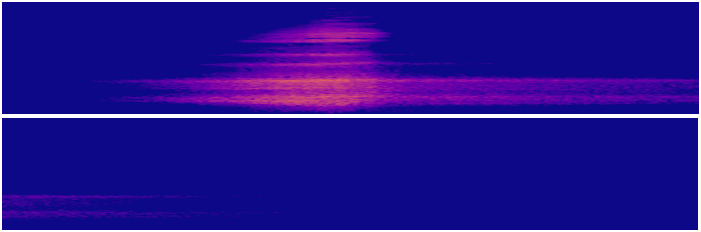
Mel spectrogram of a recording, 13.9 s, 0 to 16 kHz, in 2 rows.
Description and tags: Male creepy blowing.Fade in and tail reverb 1-4(dns,Eq,MS,rvrb)
Otherworldly sound of male breathing. Close and walk-through stereo panorama. My voice was recorded, then processed with noise reduction. The processing includes equalization(remove voice resonances) and impulse reverb (including reverse) with filtering. Enjoy it. If it does not bother you, share links to your work where this sound was used.
Note: audio quality is always better when downloaded.
fx, shadow, effect, swish, suspense, ghost, whoosh, creepy, breathing, eerie, sound, game, sfx, nightmare, scary, male, sound-design, terrifying, dark, sinister, spooky, fear, cinematic, phantom, film, swoosh, thrill, horror, blowing, reverb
